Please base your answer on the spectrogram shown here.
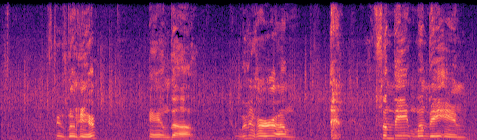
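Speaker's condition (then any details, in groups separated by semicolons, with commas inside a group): Dystonia; very bad day, frequent bad days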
